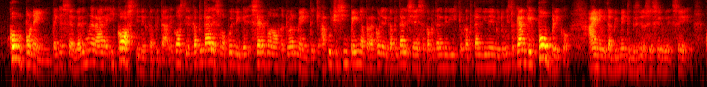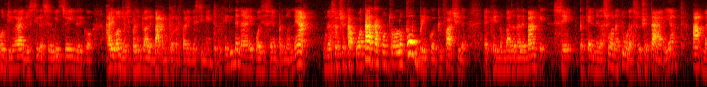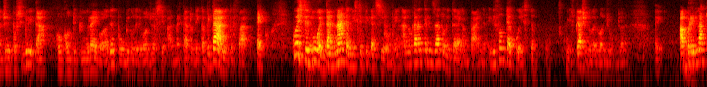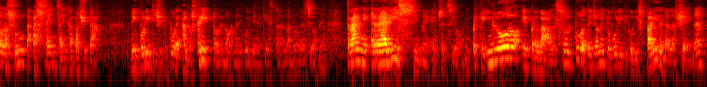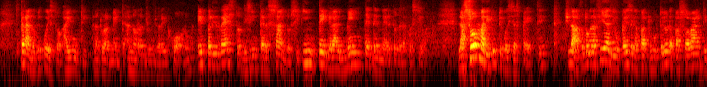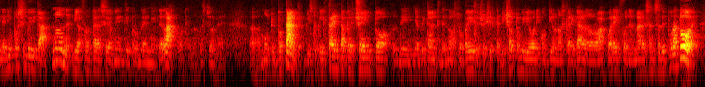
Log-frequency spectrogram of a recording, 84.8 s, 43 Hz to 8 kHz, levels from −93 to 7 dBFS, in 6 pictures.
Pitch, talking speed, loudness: 185 Hz, 170 wpm, -31 LUFS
